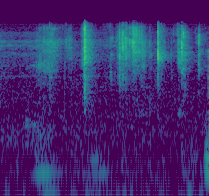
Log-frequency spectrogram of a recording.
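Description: Scissors snip through paper for a shabby vintage artist trading card, a soft rustle and then several sharp separate cuts in an uneven run, close and crisp in a quiet room.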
